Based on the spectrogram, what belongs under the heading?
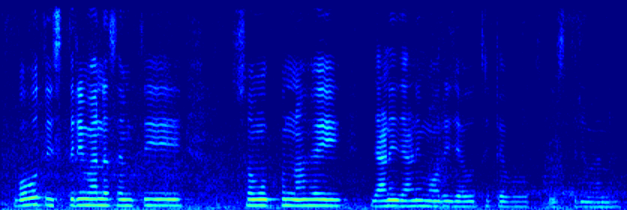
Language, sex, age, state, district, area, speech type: Odia, female, 45-60, Odisha, Mayurbhanj, rural, spontaneous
